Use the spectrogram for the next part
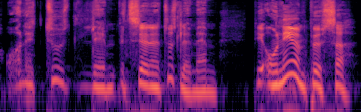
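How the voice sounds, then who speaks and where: A man with a strong Greek accent hosting a podcast, talking animatedly in halting phrases and swearing freely. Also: fairly high pitch, big pitch swings, no room sound, clean studio sound. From Greece. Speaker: podcast host. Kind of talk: casual podcast chat.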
